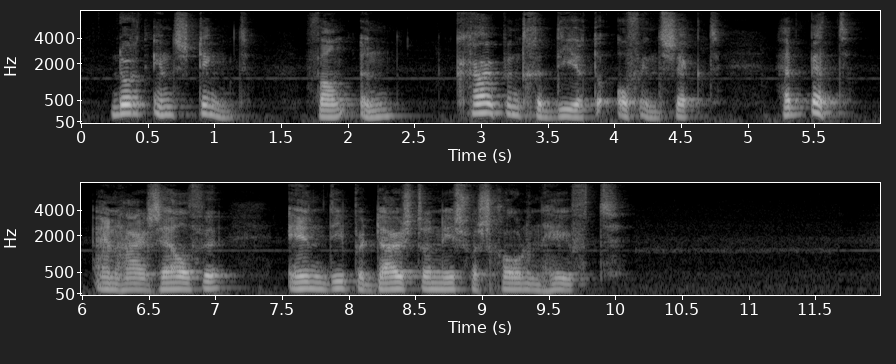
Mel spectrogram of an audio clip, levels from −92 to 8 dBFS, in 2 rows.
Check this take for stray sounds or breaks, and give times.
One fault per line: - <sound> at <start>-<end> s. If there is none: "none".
none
